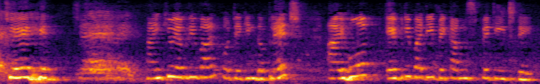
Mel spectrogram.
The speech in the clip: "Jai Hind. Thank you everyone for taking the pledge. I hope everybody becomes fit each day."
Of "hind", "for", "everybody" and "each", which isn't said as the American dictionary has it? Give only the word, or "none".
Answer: hind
